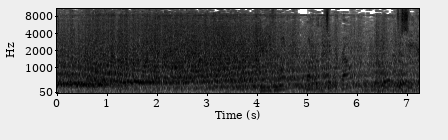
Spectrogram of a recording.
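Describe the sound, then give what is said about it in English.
A loud, steady fighter jet engine roar fills the whole stretch, a dense rumble with a whining tone, while muffled voices sit faintly beneath it. “riding in our fighter jet experiences.”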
